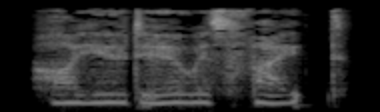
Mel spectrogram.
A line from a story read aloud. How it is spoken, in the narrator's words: whispered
